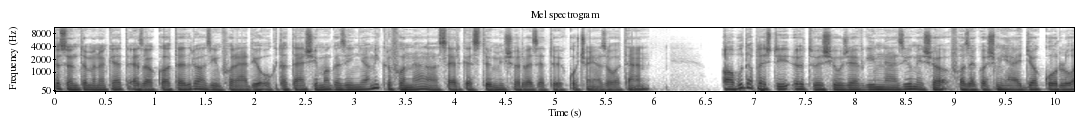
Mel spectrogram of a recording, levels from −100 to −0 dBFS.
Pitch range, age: 100-115 Hz, 30-49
